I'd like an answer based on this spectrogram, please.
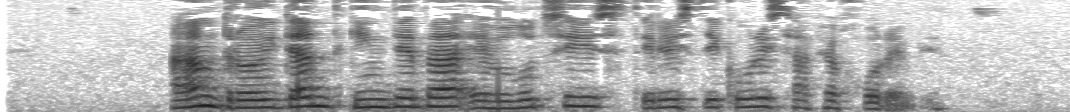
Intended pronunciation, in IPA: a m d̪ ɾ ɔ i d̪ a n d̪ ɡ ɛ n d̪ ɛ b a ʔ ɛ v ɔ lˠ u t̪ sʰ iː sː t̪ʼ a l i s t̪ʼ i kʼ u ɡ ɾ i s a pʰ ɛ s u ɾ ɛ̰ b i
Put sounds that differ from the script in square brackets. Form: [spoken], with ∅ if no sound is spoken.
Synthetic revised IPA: a m d̪ ɾ ɔ i d̪ a n d̪ ɡ [i] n d̪ ɛ b a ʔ ɛ v ɔ lˠ u t̪ sʰ iː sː t̪ʼ [i] l i s t̪ʼ i kʼ u [∅] ɾ i s a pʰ ɛ [χ] u ɾ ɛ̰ b i

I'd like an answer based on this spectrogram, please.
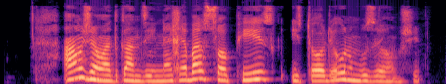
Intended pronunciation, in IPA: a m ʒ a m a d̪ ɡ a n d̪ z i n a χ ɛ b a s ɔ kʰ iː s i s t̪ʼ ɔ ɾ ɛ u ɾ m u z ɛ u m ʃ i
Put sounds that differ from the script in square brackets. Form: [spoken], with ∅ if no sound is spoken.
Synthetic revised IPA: a m ʒ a m a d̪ ɡ a n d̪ z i n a χ ɛ b a s ɔ [pʰ] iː s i s t̪ʼ ɔ ɾ [i] u ɾ m u z ɛ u m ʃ i

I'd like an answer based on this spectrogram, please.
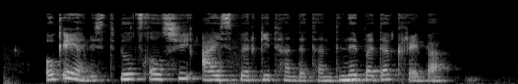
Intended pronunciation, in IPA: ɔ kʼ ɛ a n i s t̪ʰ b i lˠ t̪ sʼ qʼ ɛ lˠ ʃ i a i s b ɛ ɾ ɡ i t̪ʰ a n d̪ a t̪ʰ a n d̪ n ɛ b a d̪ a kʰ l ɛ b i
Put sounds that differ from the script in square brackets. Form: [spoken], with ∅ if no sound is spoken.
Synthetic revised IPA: ɔ kʼ ɛ a n i s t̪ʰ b i lˠ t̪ sʼ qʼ ɛ lˠ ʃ i a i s b ɛ ɾ ɡ i t̪ʰ a n d̪ a t̪ʰ a n d̪ n ɛ b a d̪ a kʰ [ɾ] ɛ b [a]

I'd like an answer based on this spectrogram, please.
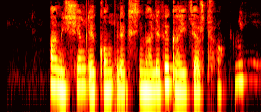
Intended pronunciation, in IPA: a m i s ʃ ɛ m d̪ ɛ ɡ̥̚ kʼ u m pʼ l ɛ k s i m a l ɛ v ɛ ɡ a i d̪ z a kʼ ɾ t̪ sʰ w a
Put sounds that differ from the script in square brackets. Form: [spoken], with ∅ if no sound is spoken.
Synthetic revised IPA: a m i s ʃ ɛ m d̪ ɛ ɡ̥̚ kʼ [ɔ] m pʼ l ɛ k s i m a l ɛ v ɛ ɡ a i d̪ z a [∅] ɾ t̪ sʰ w a

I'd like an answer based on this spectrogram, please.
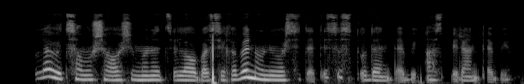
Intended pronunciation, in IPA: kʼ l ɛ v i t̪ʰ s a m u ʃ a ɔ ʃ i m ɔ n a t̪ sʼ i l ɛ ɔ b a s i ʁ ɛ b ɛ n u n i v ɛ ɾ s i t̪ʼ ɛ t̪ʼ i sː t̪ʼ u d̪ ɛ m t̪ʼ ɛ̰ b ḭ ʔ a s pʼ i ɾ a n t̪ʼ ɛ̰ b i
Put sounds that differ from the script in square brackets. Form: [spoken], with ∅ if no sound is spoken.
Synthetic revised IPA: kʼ l ɛ v i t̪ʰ s a m u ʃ a ɔ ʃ i m ɔ n a t̪ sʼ i l ɛ ɔ b a s i ʁ ɛ b ɛ n u n i v ɛ ɾ s i t̪ʼ ɛ t̪ʼ i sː t̪ʼ u d̪ ɛ [n] t̪ʼ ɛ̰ b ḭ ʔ a s pʼ i ɾ a n t̪ʼ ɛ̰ b i

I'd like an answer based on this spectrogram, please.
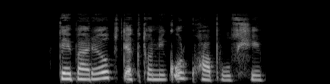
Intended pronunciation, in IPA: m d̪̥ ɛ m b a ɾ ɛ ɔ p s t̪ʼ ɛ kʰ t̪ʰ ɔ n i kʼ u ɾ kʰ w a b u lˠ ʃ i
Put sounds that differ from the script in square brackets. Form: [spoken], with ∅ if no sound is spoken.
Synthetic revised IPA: m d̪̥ ɛ [∅] b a ɾ ɛ ɔ p s t̪ʼ ɛ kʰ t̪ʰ ɔ n i kʼ u ɾ kʰ w a b u lˠ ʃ i

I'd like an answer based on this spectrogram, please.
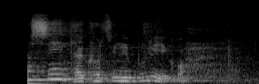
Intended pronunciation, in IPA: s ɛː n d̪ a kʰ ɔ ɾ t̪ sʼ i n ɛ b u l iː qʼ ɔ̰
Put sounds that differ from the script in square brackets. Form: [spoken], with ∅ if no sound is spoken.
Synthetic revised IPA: s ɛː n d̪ a kʰ ɔ ɾ t̪ sʼ i n ɛ b u l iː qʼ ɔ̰

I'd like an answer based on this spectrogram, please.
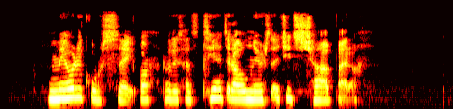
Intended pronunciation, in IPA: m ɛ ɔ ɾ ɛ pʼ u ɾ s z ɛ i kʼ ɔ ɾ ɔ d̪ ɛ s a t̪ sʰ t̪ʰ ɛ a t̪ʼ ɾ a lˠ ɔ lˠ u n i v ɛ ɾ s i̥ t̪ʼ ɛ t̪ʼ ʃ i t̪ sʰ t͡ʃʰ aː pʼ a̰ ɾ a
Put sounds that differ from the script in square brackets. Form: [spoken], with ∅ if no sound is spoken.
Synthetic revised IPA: m ɛ ɔ ɾ ɛ [kʼ] u ɾ s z ɛ i [qʼ] ɔ ɾ ɔ d̪ ɛ s a t̪ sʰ t̪ʰ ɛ a t̪ʼ ɾ a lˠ [u] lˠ u n i v ɛ ɾ s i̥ t̪ʼ ɛ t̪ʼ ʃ i t̪ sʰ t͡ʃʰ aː pʼ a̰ ɾ a

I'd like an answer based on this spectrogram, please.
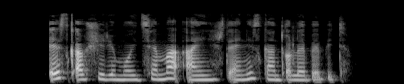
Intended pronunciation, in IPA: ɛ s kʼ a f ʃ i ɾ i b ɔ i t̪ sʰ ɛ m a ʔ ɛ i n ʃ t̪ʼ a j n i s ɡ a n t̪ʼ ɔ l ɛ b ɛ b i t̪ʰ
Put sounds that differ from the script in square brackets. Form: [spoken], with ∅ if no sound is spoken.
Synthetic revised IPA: ɛ s kʼ a f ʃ i ɾ i [m] ɔ i t̪ sʰ ɛ m a ʔ [a] i n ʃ t̪ʼ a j n i s ɡ a n t̪ʼ ɔ l ɛ b ɛ b i t̪ʰ

